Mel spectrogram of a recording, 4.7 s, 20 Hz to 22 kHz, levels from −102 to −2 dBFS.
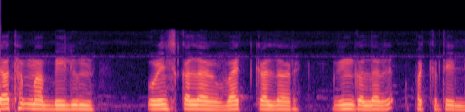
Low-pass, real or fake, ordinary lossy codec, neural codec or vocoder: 7.2 kHz; real; none; none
